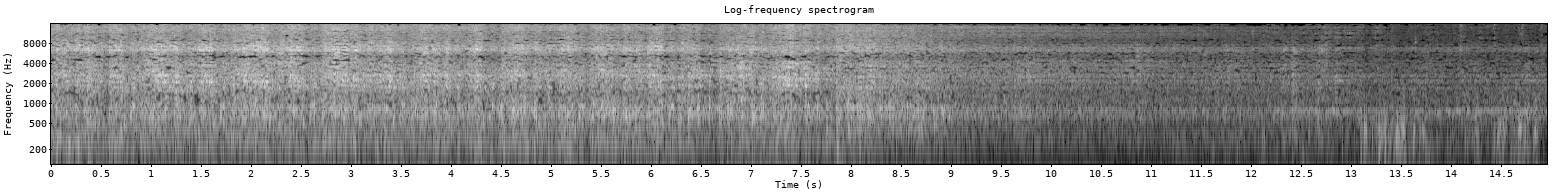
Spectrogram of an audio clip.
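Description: Passenger coaches of a double-decker express train passing at speed, a loud steady rush of wheels on rail. The noise drops about nine seconds in as the last coach goes by, then the train runs off into the distance.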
